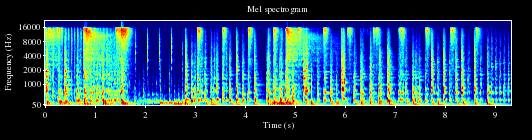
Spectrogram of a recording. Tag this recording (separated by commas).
Musical instrument, Music, Bass drum, Drum kit, Percussion, Drum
